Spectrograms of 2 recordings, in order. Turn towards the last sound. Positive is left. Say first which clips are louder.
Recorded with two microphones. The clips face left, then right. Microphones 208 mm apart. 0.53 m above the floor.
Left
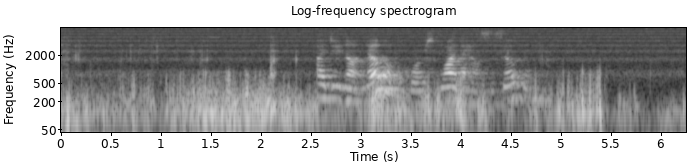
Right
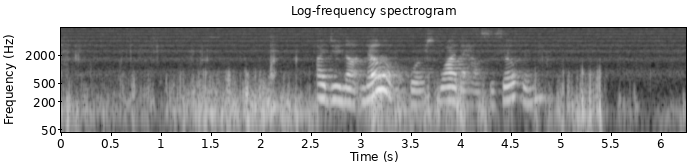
# right 9 dB
turn(degrees=-55)  # may be behind; listen again after turning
